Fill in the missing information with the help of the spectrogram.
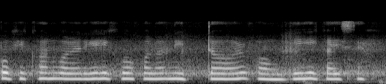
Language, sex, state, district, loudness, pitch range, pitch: Assamese, female, Assam, Kamrup Metropolitan, -15 LUFS, 255-270 Hz, 260 Hz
